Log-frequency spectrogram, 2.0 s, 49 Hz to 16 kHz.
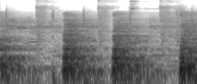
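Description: Three heavy, muffled booms land about half a second apart, each hitting hard and then rumbling away, as fireworks go off outside around 6 pm while it is still light, heard through a closed door.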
